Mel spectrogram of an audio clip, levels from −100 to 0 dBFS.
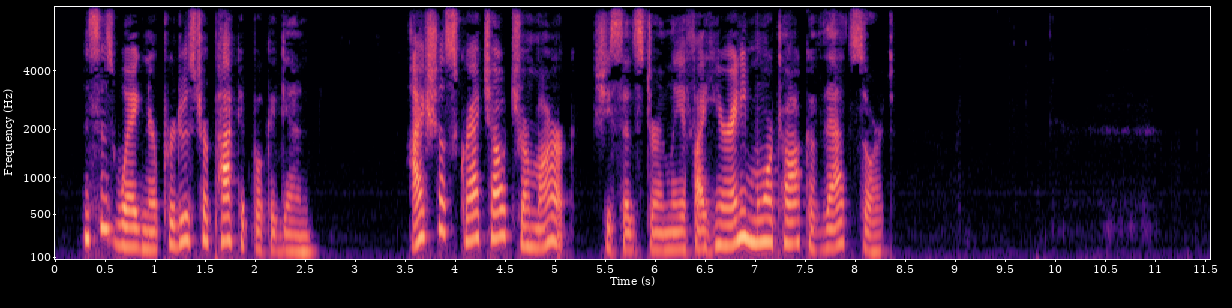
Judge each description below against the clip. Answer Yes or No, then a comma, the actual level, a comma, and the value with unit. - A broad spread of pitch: Yes, wide, 7.0 semitones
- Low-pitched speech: No, high, 195 Hz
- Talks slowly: Yes, slow, 130 wpm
